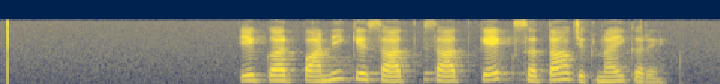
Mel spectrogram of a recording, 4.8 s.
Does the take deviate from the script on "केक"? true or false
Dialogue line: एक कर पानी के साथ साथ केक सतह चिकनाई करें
false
